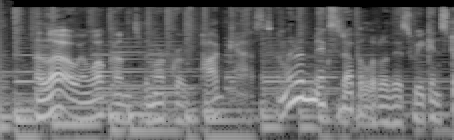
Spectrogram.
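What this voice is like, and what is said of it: Usual voice. Nothing is said of it.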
